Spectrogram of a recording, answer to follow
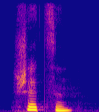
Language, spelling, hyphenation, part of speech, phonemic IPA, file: German, schätzen, schät‧zen, verb, /ˈʃɛtsn̩/, De-schätzen.ogg
- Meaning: 1. to estimate; to guess; to suppose; to assume 2. to evaluate; to price; to assess 3. to esteem; to appreciate; to value (e.g. an act of kindness or a helpful person)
